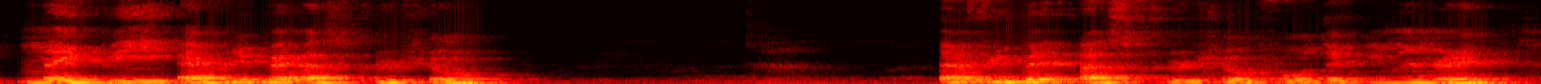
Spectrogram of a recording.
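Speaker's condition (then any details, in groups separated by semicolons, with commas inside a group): Cerebral palsy; left side weaker; hand tires quickly, uses voice dictation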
